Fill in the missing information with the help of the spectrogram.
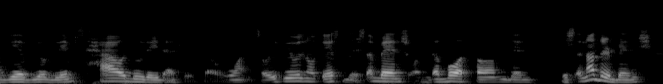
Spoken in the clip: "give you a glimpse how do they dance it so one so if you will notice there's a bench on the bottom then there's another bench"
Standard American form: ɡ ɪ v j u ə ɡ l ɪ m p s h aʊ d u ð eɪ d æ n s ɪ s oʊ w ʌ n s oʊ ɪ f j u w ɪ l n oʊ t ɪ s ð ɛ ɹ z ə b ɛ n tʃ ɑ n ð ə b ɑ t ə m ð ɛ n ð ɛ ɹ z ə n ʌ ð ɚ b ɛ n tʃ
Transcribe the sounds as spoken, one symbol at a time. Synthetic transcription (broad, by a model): ɡ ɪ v j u ə ɡ l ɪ m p s h aʊ d u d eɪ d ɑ s ɪ s oʊ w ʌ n s oʊ ɪ f j u w ɪ l n oʊ t ɪ s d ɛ ɹ s ə b ɛ n tʃ ɑ n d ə b ɑ t ə m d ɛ n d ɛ ɹ s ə n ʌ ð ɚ b ɛ n tʃ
